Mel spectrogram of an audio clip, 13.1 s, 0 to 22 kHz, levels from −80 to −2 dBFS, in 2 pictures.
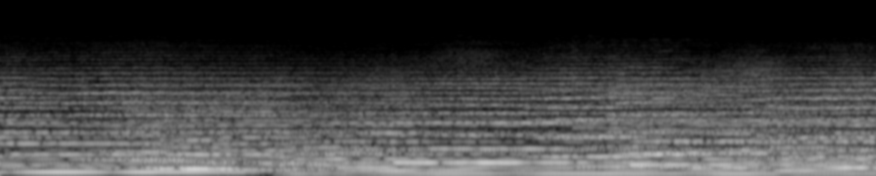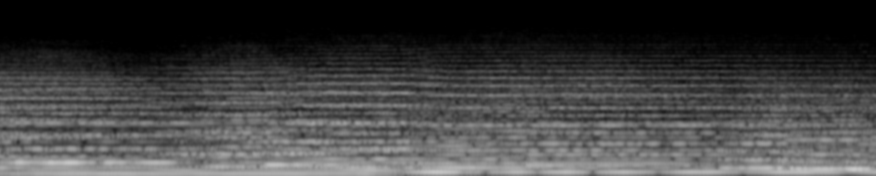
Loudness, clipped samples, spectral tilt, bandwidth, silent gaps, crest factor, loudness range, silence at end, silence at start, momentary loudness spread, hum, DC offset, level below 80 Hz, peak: -25 LUFS; under 0.1%; -7.5 dB/octave; 9.4 kHz; none; 14 dB; 1 LU; 0 s; 0 s; 5 LU; none; under 0.1%; -34 dBFS; -10 dBFS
